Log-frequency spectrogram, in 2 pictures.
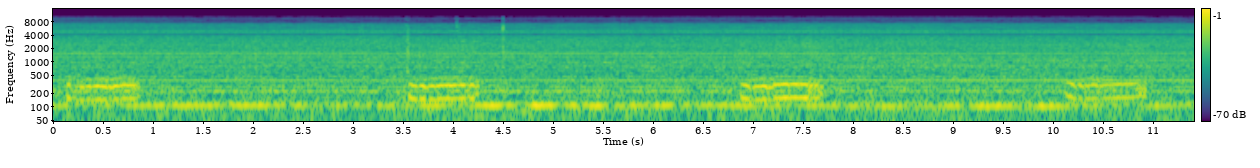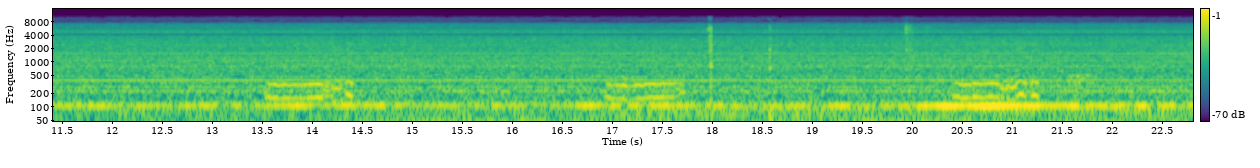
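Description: A sleeping cat snores in short bursts every few seconds.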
